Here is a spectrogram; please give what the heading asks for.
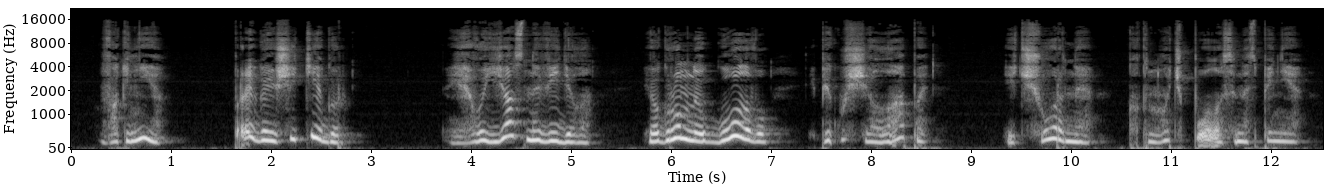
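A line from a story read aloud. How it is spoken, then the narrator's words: Hoarse. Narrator (Russian): хрипло заговорила целительница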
